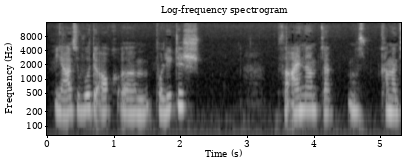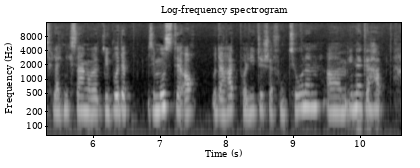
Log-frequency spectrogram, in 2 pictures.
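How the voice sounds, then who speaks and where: A somewhat breathy voice with a dark, mellow tone and long, frequent pauses. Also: woman, fairly high pitch for a woman, fairly even intonation, moderate pace. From Transylvania, Romania. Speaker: librarian and exhibition curator. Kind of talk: interview. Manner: hesitant, many fillers.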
